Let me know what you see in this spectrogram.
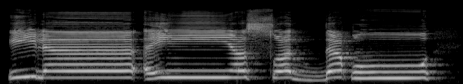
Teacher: یا دیکھیں الا، یہاں خالص سے پہلے زبر ہے اور اس پر چھوٹی سی مد بھی ہے، تو ہم یہاں 3 یا 4 حرکت کے مطابق کھینچ کے پڑھیں گے۔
